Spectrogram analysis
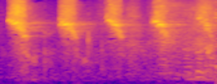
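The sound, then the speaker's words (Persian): A voice imitates chicks chirping: five quick, hissy, high-pitched syllables repeated in an even rhythm, each short burst separated by a brief gap. “جیگ جیگ میکنن، دیدی مثلا قشنگ صدا جوجه میاد، انقدر قشنگ نماز که تموم میشه انگار مثلا در مرغداری واکری جیگ جیگ جیگ جیگ صدا جوجه میره سراغ بعدش.”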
